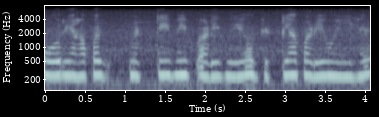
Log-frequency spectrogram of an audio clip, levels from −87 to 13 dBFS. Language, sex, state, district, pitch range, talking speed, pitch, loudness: Hindi, female, Uttar Pradesh, Budaun, 235-255 Hz, 190 wpm, 245 Hz, -16 LUFS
